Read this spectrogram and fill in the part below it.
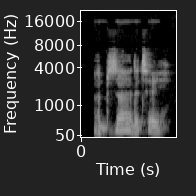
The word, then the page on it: absurdity: British English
